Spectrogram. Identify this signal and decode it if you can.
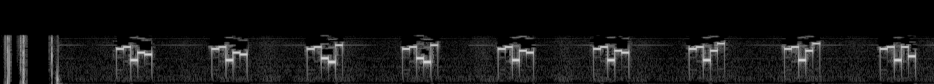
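Five-tone selective call (ZVEI), heard as quick runs of five tones, tones of about 70 ms. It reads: 89265 89265 89310 89276 89276 89277 89277 89294
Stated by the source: ZVEI five-tone call 89173 received by SDR, logged by Feuerwehr Orlamünde.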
